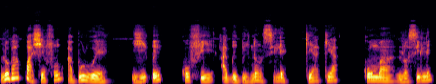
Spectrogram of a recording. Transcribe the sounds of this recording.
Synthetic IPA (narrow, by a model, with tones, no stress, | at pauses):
lo˦ba˦k͡pa˦˨ʃɛ˧fũ˦a˦˨bu˨˦ɾo˨˧ɛ˨ | ji˨˦k͡pe˦ | ko˦fi˧a̰˧ɡ͡be˨ɡ͡be˨nãː˦˨si˨˦lɛ˦˨ | ki˦a˧ki˦a˦ | ko˦mãː˦˧lɔ˧si˦le˦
